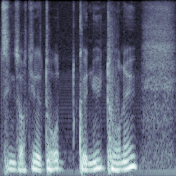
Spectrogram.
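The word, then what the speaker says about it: Tournus: C'est une sortie d'autoroute connue, Tournu. On ne prononce pas le S en l'occurrence.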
